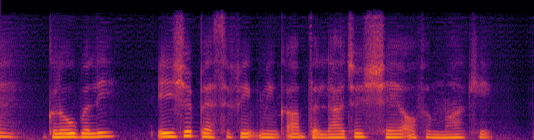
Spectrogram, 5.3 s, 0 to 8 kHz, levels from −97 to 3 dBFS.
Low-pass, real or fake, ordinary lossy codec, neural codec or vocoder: 7.2 kHz; fake; none; codec, 16 kHz, about 1 kbps, DyCAST, with the encoder's durations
